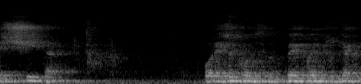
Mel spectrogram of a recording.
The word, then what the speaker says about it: citta: En sánscrito, mente se escribe como, se dice Shita.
